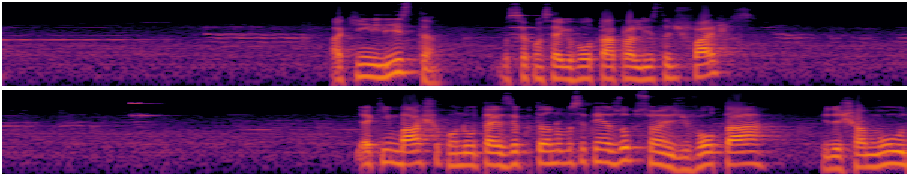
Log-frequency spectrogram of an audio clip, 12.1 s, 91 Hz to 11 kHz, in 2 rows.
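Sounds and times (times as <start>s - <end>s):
short high-pitched beep: 6.9s - 7.8s.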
